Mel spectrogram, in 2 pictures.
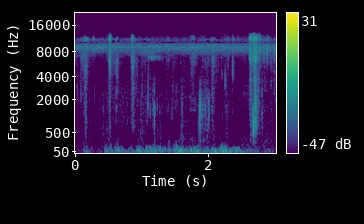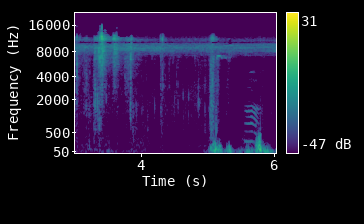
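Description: Footsteps crunch on dry grass and dirt.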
